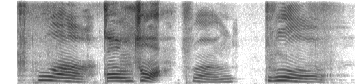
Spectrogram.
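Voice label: "gong1zuo4", Mandarin Chinese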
